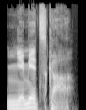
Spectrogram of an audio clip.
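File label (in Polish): "niemiecka", Polish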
